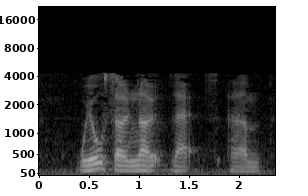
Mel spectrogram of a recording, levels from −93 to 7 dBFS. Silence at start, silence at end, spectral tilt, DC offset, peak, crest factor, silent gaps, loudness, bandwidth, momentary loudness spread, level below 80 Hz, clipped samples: 0.35 s; 0.15 s; -6 dB/octave; under 0.1%; -20 dBFS; 18 dB; none; -36 LUFS; 4.5 kHz; 12 LU; -64 dBFS; under 0.1%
